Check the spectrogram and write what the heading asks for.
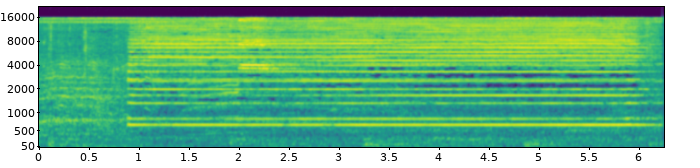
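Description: Arena game horn (scoreboard buzzer) sounding one long, steady, loud tone that starts suddenly about a second in, holds for about five seconds and then cuts off.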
